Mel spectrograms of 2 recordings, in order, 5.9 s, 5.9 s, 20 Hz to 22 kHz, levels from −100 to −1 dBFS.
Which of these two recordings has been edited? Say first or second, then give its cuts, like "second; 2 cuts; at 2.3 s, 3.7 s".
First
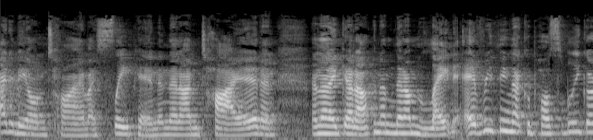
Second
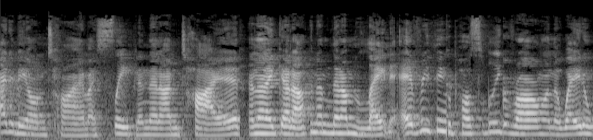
second; 4 cuts; at 1.4 s, 2.4 s, 4.5 s, 5.0 s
